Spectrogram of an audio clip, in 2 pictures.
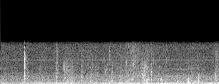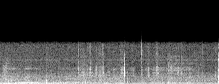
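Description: Footsteps crunching on coal and gravel, irregular light steps about once a second, over a steady low hum.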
